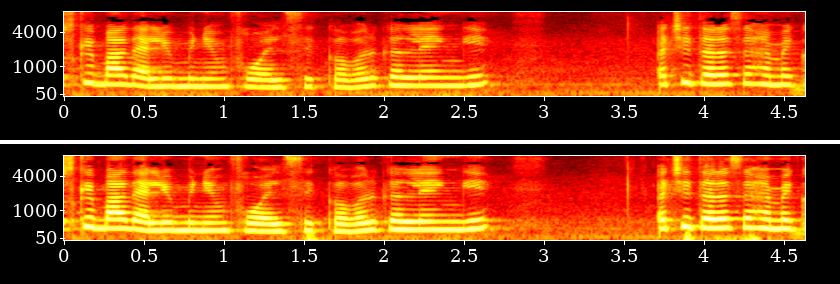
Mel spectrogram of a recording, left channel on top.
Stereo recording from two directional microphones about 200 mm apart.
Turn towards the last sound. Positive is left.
turn(degrees=-25)  # may be behind; listen again after turning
